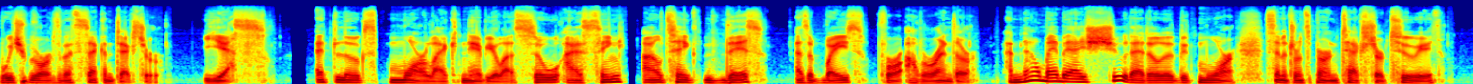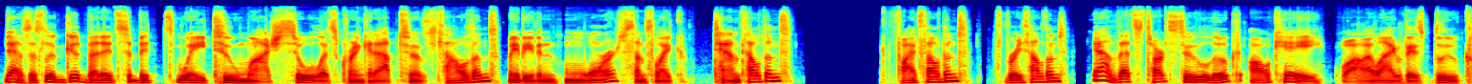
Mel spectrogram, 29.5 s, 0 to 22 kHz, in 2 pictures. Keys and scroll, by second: 5.1 shift+`, 17.2 1, 17.4 0, 17.6 Return, 20.6 0, 20.7 Return, 23.2 5, 23.4 Return, 24.7 3, 24.9 Return, 25.5 ctrl+s.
